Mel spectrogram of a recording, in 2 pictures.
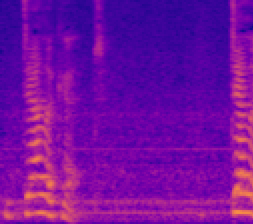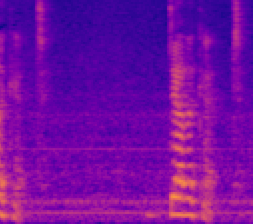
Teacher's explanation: there is a very strong accent on the first syllable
